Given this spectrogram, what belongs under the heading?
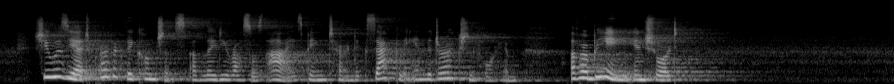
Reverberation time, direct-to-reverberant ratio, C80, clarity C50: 1.9 s, 8.0 dB, 11.0 dB, 9.5 dB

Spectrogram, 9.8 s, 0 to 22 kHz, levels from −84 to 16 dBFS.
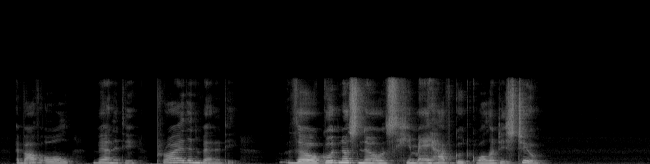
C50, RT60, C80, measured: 13.5 dB, 0.45 s, 18.5 dB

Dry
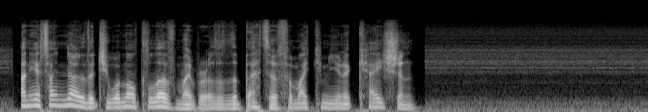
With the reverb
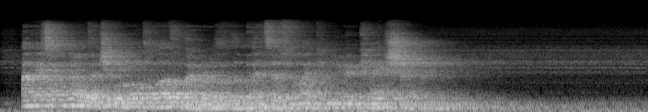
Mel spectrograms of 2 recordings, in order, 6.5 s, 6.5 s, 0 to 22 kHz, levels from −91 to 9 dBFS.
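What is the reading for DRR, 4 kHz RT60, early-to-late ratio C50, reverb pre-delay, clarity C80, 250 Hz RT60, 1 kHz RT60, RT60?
-14.5 dB, 1.3 s, -4.0 dB, 4 ms, -1.5 dB, 3.3 s, 1.8 s, 2.0 s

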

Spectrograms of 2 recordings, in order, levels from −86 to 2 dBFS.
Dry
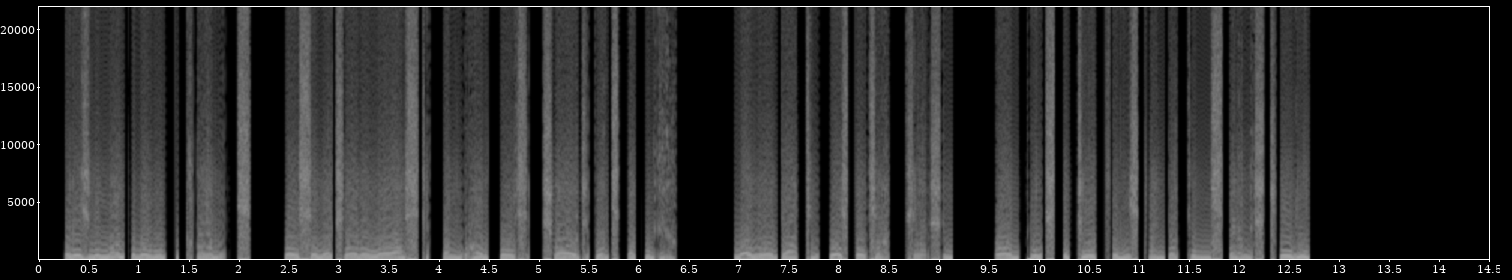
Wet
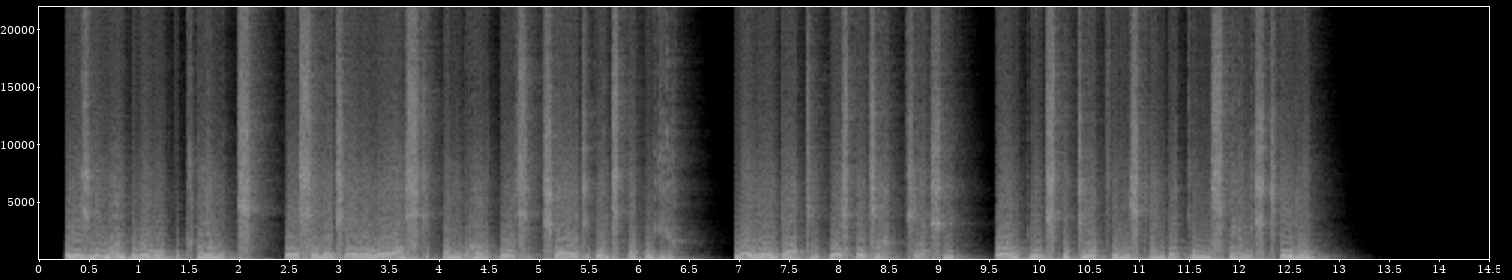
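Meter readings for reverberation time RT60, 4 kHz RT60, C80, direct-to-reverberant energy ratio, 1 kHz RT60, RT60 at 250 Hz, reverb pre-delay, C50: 0.90 s, 0.85 s, 11.5 dB, 6.0 dB, 0.90 s, 0.90 s, 6 ms, 8.5 dB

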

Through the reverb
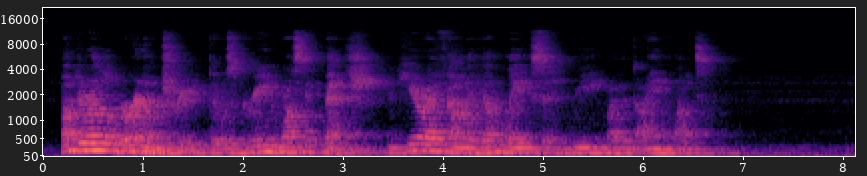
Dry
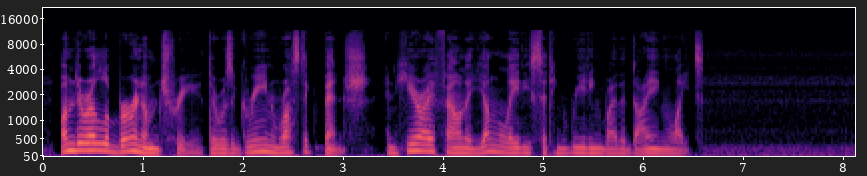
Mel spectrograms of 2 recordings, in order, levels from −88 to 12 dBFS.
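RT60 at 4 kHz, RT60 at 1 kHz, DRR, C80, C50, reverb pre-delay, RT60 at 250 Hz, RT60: 0.80 s, 0.95 s, -6.5 dB, 3.5 dB, 0.5 dB, 9 ms, 1.7 s, 1.0 s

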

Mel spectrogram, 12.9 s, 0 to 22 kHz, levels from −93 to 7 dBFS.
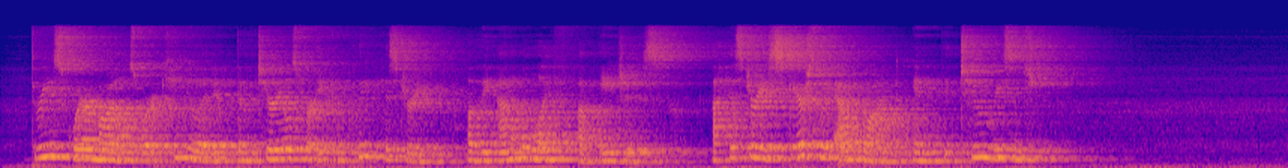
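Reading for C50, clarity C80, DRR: -0.5 dB, 1.0 dB, -3.0 dB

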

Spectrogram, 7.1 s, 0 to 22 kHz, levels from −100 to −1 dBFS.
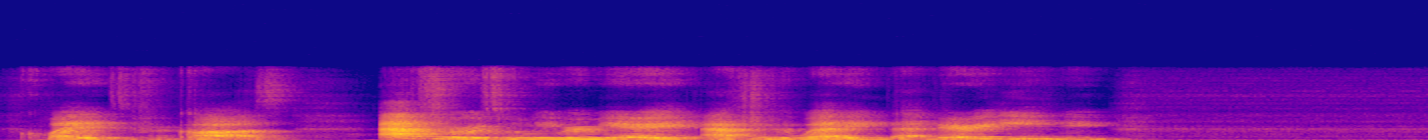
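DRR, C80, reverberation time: -7.5 dB, 7.0 dB, not exponential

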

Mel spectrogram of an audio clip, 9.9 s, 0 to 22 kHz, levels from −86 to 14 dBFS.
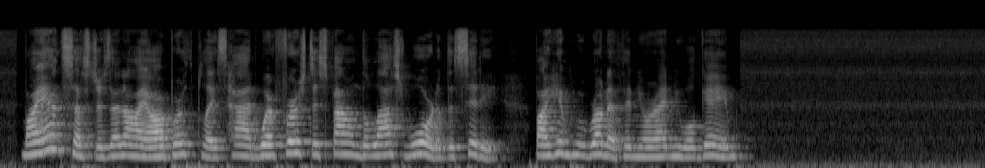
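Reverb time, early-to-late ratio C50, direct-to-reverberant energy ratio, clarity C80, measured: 0.50 s, 12.5 dB, 10.0 dB, 17.0 dB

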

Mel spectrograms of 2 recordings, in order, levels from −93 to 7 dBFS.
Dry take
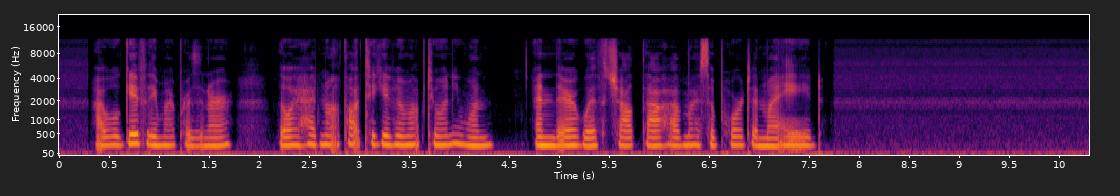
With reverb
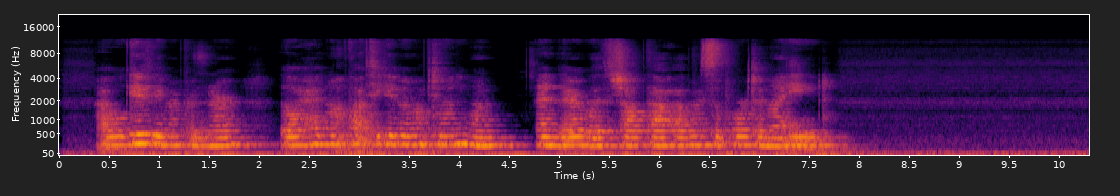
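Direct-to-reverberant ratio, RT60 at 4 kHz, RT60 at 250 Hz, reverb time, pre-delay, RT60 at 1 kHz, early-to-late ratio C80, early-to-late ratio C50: -10.5 dB, 0.40 s, 0.95 s, 0.60 s, 32 ms, 0.55 s, 6.0 dB, -0.5 dB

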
